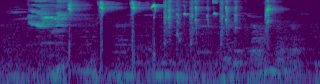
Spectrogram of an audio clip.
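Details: Olive-backed sunbird master song with cucak jenggot style, for training cage birds: a dense run of sharp, high, clicking chirps and rapid twittering notes, fading to quiet at the end.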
